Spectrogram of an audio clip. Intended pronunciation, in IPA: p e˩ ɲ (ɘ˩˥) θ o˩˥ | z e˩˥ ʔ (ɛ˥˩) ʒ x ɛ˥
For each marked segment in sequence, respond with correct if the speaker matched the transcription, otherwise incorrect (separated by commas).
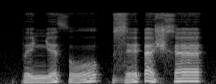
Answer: incorrect, correct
